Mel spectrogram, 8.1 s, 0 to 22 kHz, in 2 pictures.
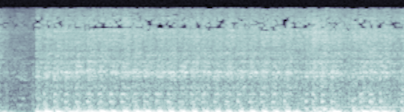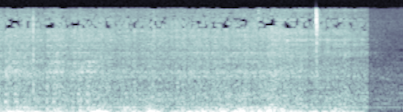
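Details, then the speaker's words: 2010 BMW 535i xDrive wagon (E61), about 137,000 miles, auction car with improper repairs, first start: uneven lumpy beat and irregular revving, idling on only some cylinders; rough running after start, cause not yet found. "oh it's idling on some number of cylinders we're just gonna let it let it do its thing it's Cam and hard and maybe it'll smooth itself out you know or stall it could always do either one"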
